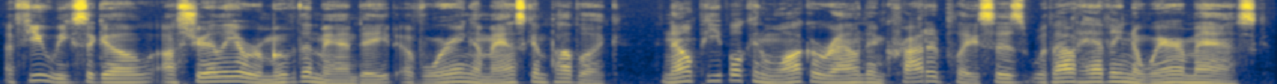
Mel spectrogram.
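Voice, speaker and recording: A man's voice: medium pitch, moderate pace, hardly any pauses, slight background noise. A man reading scripted narration for a compilation of short viral clips.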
